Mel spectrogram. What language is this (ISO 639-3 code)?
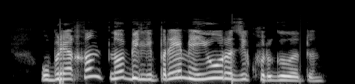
abk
